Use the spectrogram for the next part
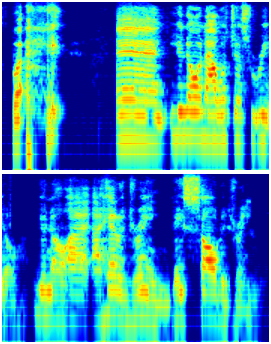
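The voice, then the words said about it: Deep Southern accent. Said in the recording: “I had a deep Southern accent, still do.”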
